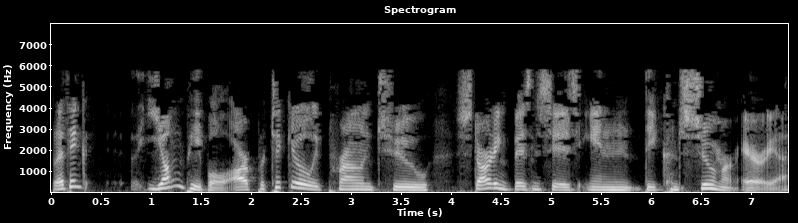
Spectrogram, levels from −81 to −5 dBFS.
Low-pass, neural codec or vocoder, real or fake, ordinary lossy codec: 7.2 kHz; codec, 16 kHz, 4 kbps, FunCodec, trained on LibriTTS, 50 frames a second; fake; MP3, 24 kbps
